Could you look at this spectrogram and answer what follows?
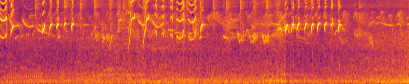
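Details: Oriental magpie-robin in fierce challenging song aimed at rivals: rapid series of sharp clicking notes, rising whistles and repeated fluty three-note runs, about three to four notes per second, dense and high-pitched throughout.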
